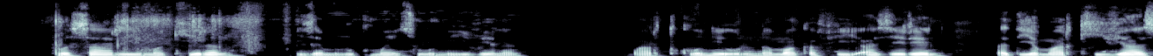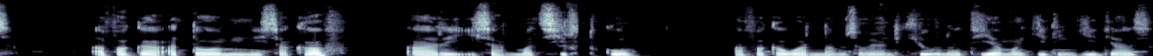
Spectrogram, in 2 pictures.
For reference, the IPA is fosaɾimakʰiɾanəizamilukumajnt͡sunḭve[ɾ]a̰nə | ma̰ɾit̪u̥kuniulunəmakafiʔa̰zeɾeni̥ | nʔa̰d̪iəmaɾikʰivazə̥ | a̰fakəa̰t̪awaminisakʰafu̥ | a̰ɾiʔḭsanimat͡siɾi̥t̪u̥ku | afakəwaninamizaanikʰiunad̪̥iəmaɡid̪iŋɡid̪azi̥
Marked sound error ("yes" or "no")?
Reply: yes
